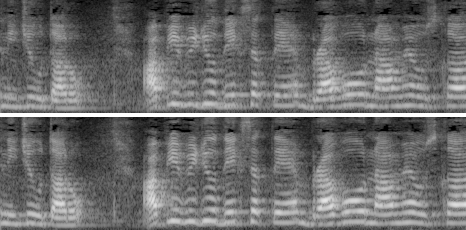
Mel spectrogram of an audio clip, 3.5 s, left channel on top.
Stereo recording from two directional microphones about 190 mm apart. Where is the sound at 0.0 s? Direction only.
40° right (ahead or behind).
